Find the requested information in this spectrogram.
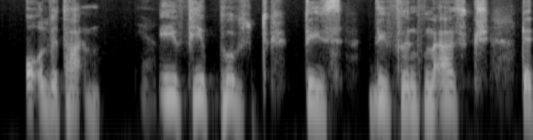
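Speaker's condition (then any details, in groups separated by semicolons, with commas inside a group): Cerebral palsy; pain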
